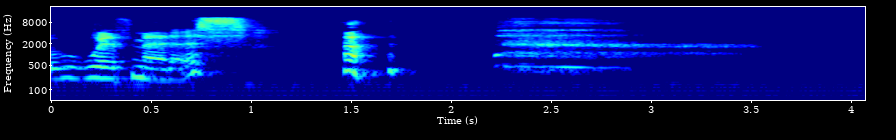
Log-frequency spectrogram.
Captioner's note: laughing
